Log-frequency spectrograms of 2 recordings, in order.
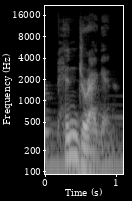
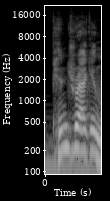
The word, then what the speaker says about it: Pendragon: He went by the name of Uther Pendragon, FYI. It is pronounced pen, but then you have to follow the syllables through to dragon.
